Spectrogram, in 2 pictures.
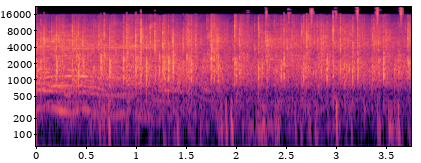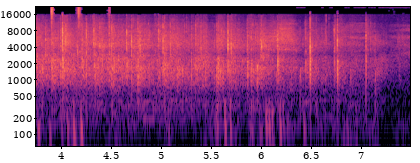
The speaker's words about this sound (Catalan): Tercer premi, Jani Omarty, d'Arts Escèniques. Lliura el premi, Elena Ferrer, presidenta de la Societat Recreativa El Retiro. Un fort aplaudiment.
